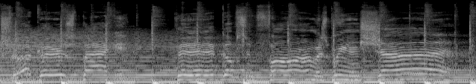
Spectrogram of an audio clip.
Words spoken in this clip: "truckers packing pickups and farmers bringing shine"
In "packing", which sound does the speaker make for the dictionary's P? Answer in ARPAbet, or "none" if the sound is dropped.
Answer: B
